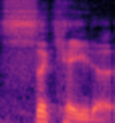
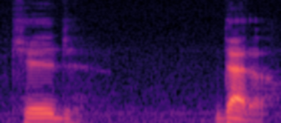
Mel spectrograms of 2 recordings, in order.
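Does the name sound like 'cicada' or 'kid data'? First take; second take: cicada; kid data. First: The name sounds like the insect word cicada. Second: The name sounds like the words kid data. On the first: The speaker calls it wrong. "That's why I say it the way I I say it" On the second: The speaker calls it right. "I think I got it right"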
